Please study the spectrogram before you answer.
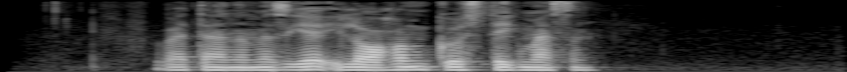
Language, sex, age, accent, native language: Uzbek, male, 18-24, Namangan, Uzbek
